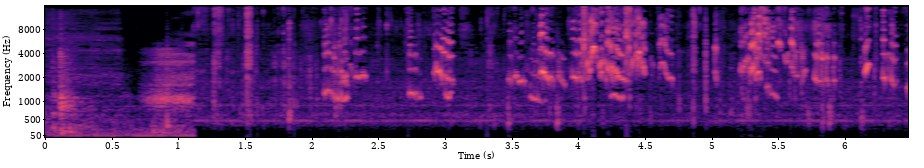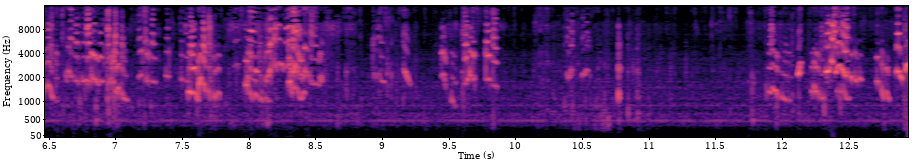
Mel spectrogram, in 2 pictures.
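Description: Squeaky, high-pitched chatter of several voices sped up in editing, too fast to make out words, over a steady hum; the low end of the sound cuts out about a second in.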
